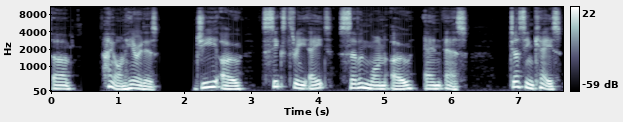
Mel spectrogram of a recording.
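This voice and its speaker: A polite caller spelling slowly. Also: male voice, mid-range voice, darkish tone. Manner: spells out names and numbers slowly and carefully. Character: polite man leaving a phone message. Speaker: caller leaving a voicemail. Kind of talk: scripted listening-test dialogue.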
